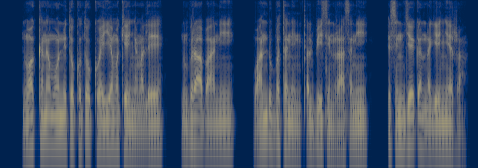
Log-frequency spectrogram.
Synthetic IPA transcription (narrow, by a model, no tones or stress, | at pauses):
nʊɐkːɐnɐmo̞ːnːɪt̪ɔkːɔt̪ɔkːɔejːɐmɐke̞ːɲːɐmɐle̞ː | nʊbɪɾaːbaːniː | wʔaːnd̪ʊbːɐt̪ɐniːŋkʼɐlbiːsinɾaːsɐniː | ɪsɪnd͡ʒe̞ːkʼɐnːɐɡe̞ːɲːeːrːɐ̰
